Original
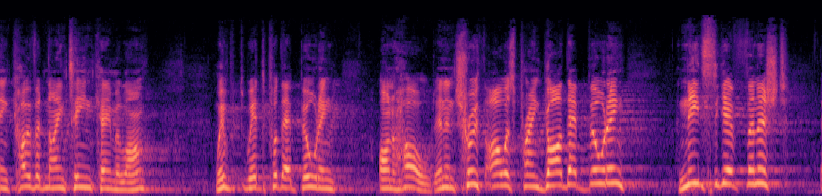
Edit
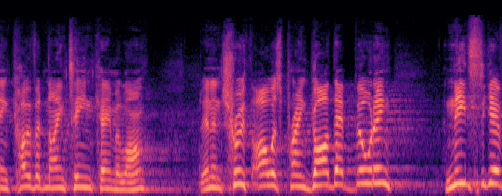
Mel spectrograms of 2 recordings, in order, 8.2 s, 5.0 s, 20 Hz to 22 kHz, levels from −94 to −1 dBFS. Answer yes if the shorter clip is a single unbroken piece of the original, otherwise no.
no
